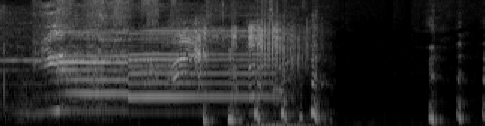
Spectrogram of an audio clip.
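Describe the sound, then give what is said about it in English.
Mike Wazowski's cartoonish, strained yell as his fingers get caught in Roz's desk rises and sustains at a high pitch, then breaks into a series of choppy, sobbing cries; after a short silence, two or three more pained yelps follow. “My favorite, absolutely, is when Mike Wazowski gets his fingers caught in the Roz's desk, and his iconic yell.”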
